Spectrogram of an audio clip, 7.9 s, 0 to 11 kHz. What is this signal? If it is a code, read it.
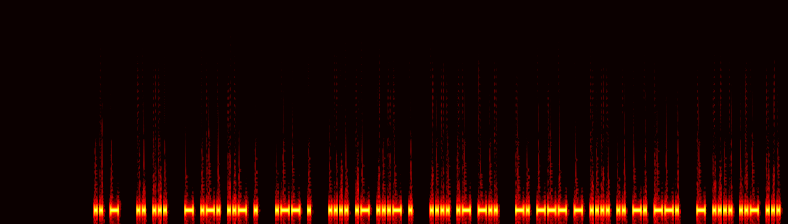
Morse code, heard as a keyed tone, about 47 wpm, 700 Hz. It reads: IT IS TRUE WE HAVE HAD NOTHING THUS
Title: Sentences from Top 1000 Words - Review Part 5 - 45wpm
